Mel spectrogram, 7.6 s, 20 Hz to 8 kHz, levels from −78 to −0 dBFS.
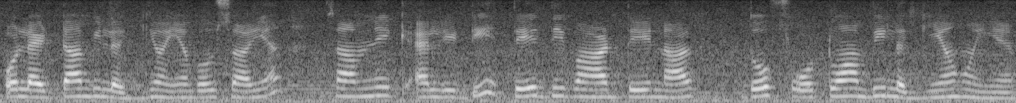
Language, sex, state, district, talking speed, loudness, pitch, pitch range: Punjabi, male, Punjab, Pathankot, 150 wpm, -17 LUFS, 205 Hz, 195-225 Hz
